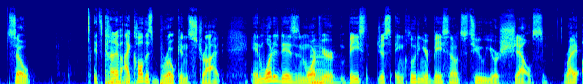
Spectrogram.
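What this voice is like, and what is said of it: Strained, failing voice. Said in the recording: “my voice is going from being sick”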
